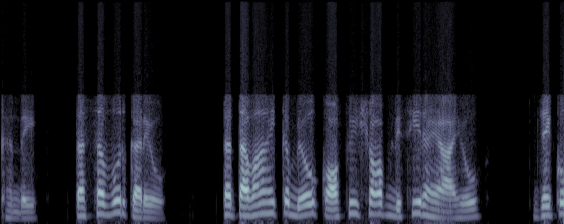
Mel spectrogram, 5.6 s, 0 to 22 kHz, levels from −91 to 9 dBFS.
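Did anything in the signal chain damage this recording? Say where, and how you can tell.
Yes, at two stages. The first is the codec. The speech is confined to a telephone band of about 150 Hz to 3.5 kHz, with nothing at all above 3.9 kHz, and a harsh, rasping hiss rides on every syllable and rises and falls with the speech level. That is plainly G.726 ADPCM damage. Coding only a few bits of difference per sample from an adaptive predictor leaves this much quantisation noise, which fits the 24 kbit/s mode.

The second fault is at the converter: sample clock jitter. Beneath the codec hiss is a finer, grainy roughness that grows on loud passages and on sibilants and other fast-changing sounds, and disappears in the pauses. An unstable sampling clock takes each sample slightly early or late. The error is largest where the waveform is steepest. The roughness sits at roughly 35 dB below the speech, which fits timing wander on the order of a few microseconds.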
